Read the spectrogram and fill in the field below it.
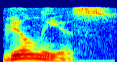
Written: Vilnius

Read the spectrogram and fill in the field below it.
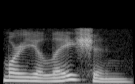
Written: morulation

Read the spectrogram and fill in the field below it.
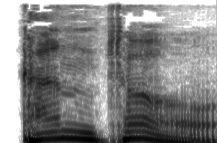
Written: Can Tho

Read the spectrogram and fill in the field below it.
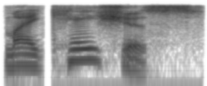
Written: micaceous

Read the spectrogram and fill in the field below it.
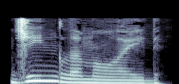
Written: ginglymoid

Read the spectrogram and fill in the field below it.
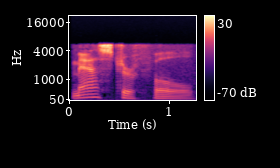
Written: masterful

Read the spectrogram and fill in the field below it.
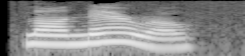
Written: llanero

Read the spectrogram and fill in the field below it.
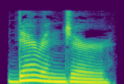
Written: deringer

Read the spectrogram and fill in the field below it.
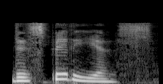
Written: despiteously

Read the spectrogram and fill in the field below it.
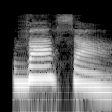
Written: vaasa

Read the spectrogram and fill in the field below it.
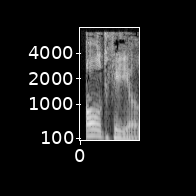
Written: Oldfield

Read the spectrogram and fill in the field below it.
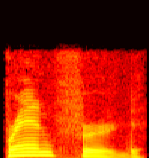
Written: Branford

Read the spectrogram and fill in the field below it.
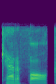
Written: catafalque

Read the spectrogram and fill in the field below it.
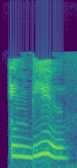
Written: embue

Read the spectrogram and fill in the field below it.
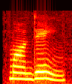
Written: mondaine

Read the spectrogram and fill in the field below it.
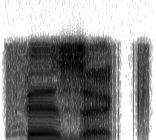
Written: physic

